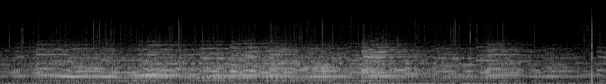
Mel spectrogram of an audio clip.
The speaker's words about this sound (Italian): La voce di queste stesse campane sono della Carnia, di Udine, di Gorizia, di Pordenone, di Cividale, di San Daniele, di Osoppo, di Maniago, di Meduno, hanno destato recentemente negli Stati Uniti e nel Canada irrefrenabili nostalgie.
